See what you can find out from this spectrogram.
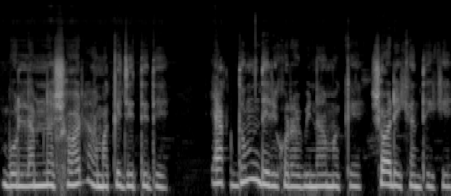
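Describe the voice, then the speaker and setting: A woman's voice: mid-range voice, fairly even intonation, a little slow, mellow, dry recording, lo-fi sound, natural voice. A woman voicing a haughty, dismissive young elder sister in a cartoon, bossy and scornful.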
